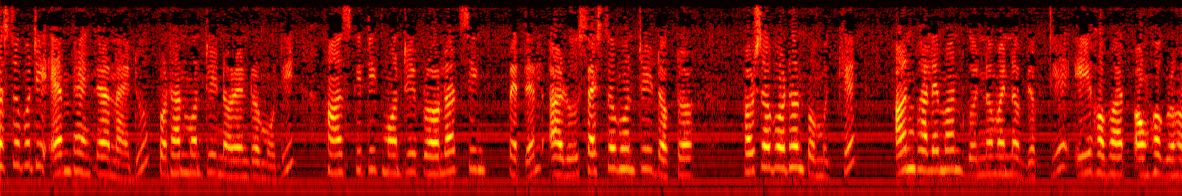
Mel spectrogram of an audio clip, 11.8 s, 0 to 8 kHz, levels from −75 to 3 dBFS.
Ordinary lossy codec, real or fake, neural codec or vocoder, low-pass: none; real; none; 7.2 kHz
